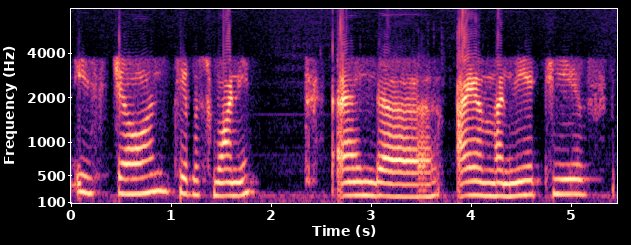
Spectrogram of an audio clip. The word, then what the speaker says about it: Cheboswony: And as doing so, up next, I've got a special guest in here as Joan Cheboswony. I said it wrong there already. Cheboswony, as we have her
